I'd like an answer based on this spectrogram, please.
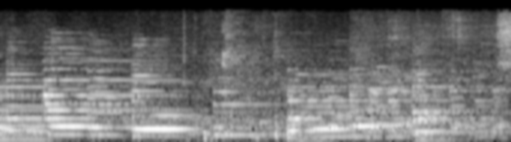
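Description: Instrumental show music, held chords that change every second or so.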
